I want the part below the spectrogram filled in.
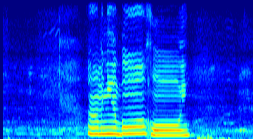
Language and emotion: Russian, neutral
